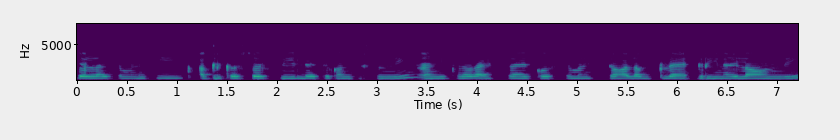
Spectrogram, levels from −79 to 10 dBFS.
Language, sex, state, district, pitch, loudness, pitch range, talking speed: Telugu, female, Telangana, Karimnagar, 270 Hz, -31 LUFS, 260-280 Hz, 140 wpm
